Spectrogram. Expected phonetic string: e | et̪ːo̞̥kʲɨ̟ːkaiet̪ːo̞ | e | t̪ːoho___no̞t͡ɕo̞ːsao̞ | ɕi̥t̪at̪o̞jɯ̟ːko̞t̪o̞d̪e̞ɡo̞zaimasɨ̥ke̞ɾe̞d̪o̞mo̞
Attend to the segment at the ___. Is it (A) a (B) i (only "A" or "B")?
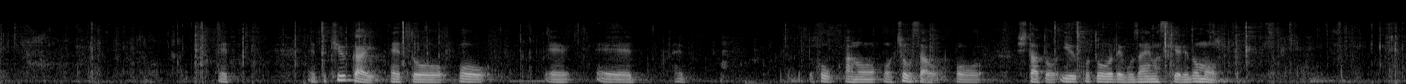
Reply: A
